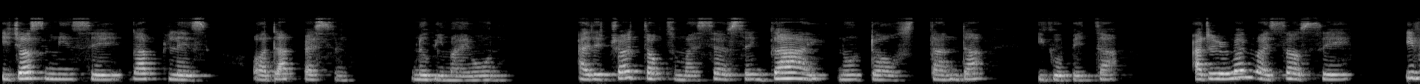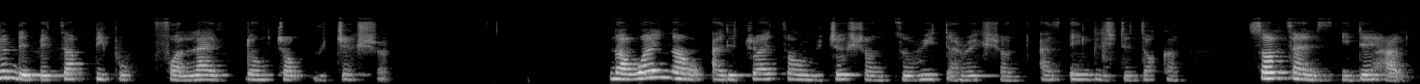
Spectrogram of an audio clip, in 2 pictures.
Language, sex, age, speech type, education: Nigerian Pidgin, female, 15-29, spontaneous, tertiary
